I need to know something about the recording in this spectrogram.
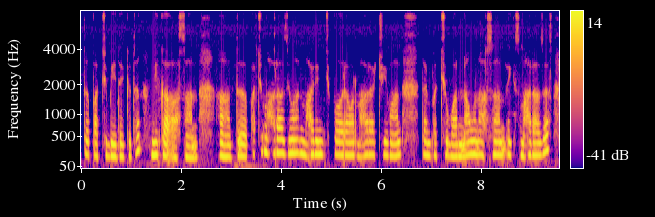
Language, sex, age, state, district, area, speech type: Kashmiri, female, 30-45, Jammu and Kashmir, Pulwama, rural, spontaneous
